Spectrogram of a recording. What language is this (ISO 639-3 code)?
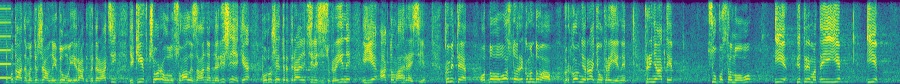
ukr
